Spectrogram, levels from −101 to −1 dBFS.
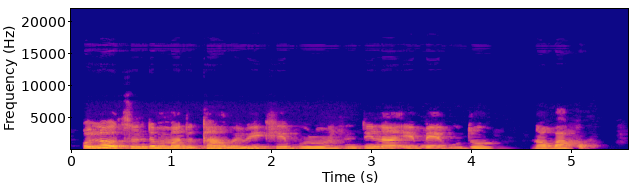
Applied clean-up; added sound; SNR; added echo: none; none; none; none.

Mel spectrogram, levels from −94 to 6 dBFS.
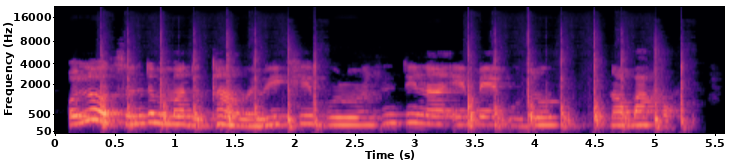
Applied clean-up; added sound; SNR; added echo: none; Run; 5 dB; none.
